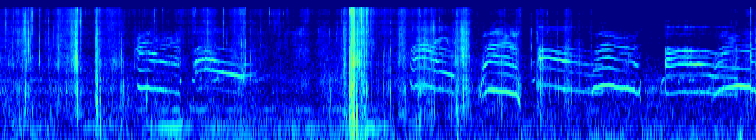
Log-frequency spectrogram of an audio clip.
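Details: Nyahha, a friendly brown tabby community cat, rushes to catch up after falling a little behind. A run of about ten tonal meows, each sliding downward, comes in quick bursts, with one loud knock partway through.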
